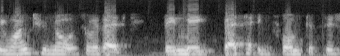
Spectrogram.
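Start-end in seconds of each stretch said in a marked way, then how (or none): none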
